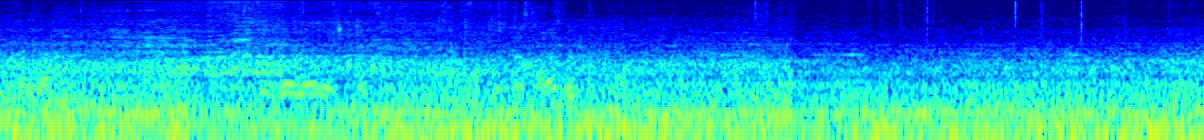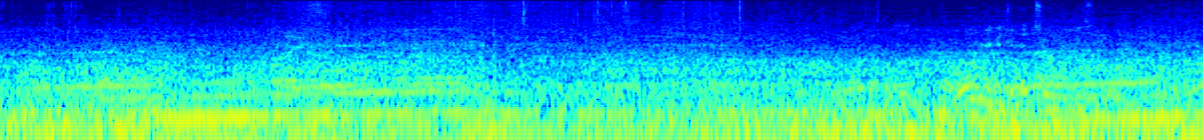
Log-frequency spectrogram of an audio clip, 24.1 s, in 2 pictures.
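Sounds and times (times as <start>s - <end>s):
road and wind noise: 0.0s - 24.0s
rotary engine accelerating: 12.3s - 17.5s, 21.9s - 24.0s.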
